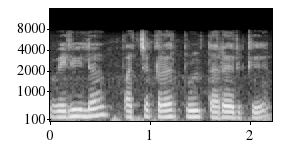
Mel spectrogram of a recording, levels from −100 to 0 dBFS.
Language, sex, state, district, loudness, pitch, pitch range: Tamil, female, Tamil Nadu, Nilgiris, -13 LUFS, 195 Hz, 185-210 Hz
